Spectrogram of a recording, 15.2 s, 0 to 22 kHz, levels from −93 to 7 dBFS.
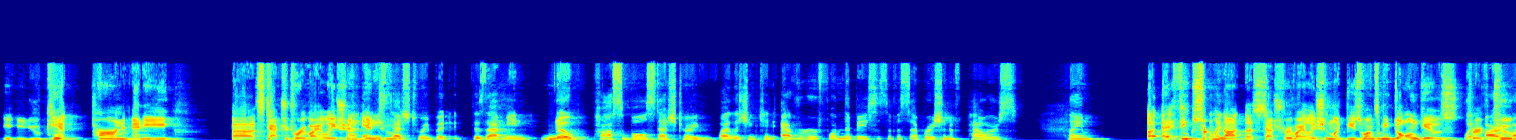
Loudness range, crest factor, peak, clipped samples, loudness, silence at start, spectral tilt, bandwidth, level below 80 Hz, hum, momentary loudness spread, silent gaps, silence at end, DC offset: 12 LU; 20 dB; -2 dBFS; under 0.1%; -21 LUFS; 0.05 s; -3.5 dB/octave; 12.5 kHz; -70 dBFS; none; 15 LU; none; 0 s; under 0.1%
